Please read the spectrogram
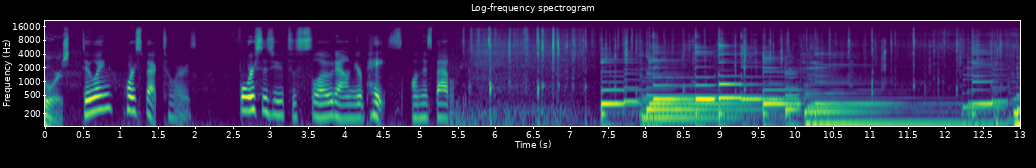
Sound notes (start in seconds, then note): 5.5 hooves clacking; 7.4 gentle music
